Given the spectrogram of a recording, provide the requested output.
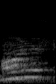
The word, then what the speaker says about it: honest: Now see, an R, an honest man. Here H is silent and start with sound of O.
